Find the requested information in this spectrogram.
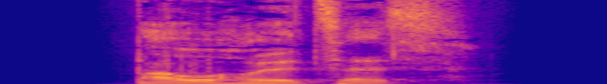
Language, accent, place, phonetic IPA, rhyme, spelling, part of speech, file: German, Germany, Berlin, [ˈbaʊ̯ˌhɔlt͡səs], -aʊ̯hɔlt͡səs, Bauholzes, noun, De-Bauholzes.ogg
- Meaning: genitive of Bauholz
